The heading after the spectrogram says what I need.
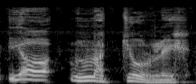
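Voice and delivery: very slow sleepy натюрлих; sluggish. A narrator's reading. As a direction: mumble it lazily. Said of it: "вяло кивнул изобретатель".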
